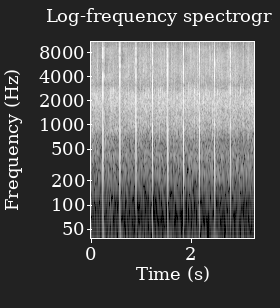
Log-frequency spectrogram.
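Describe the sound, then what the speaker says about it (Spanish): A church congregation applauds during a Spanish-language worship service, with sharp, evenly spaced claps landing about three times a second over a dense wash of applause. "dale un fuerte aplauso al Señor"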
